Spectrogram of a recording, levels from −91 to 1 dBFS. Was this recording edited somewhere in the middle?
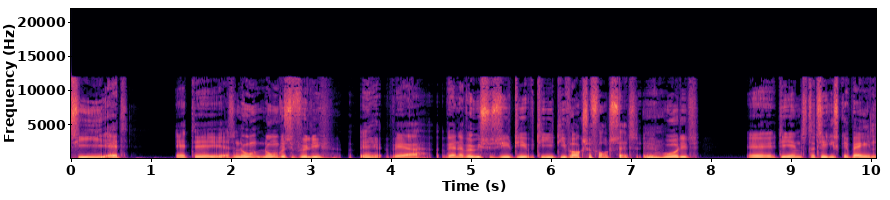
no; 0 cuts

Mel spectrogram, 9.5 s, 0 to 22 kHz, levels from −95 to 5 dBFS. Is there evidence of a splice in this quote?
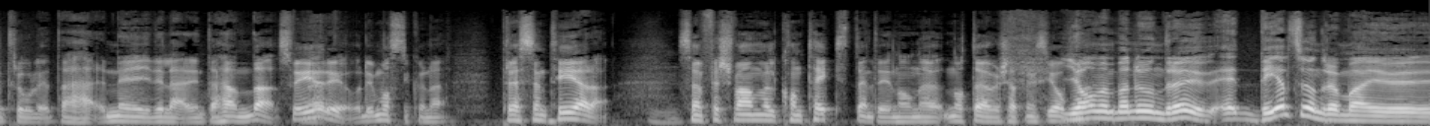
yes; 3 cuts; at 2.7 s, 5.8 s, 7.4 s

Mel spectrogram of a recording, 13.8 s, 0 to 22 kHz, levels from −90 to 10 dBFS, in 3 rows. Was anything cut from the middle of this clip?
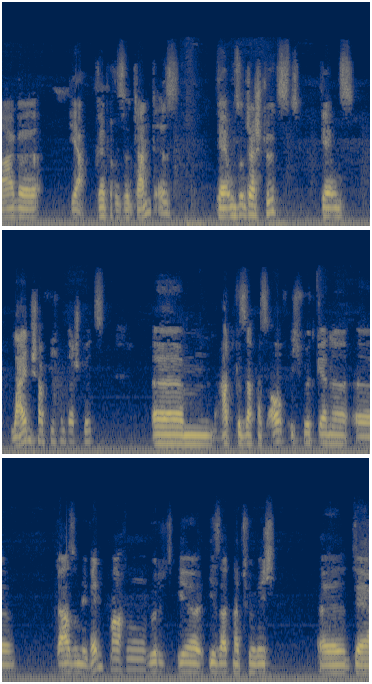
yes; 2 cuts; at 2.7 s, 11.0 s

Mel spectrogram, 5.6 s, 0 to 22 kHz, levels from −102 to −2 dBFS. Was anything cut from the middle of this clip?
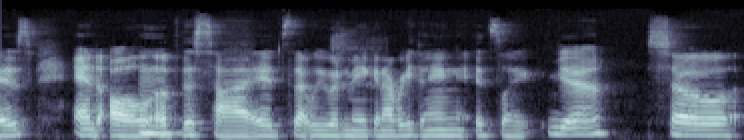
no; 0 cuts

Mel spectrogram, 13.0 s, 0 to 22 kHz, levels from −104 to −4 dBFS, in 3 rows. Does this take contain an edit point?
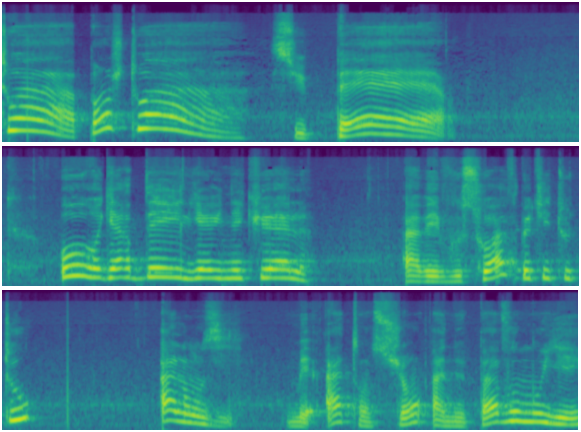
yes; 1 cut; at 8.2 s

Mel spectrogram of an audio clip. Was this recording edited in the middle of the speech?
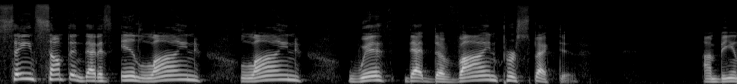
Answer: yes; 1 cut; at 2.4 s

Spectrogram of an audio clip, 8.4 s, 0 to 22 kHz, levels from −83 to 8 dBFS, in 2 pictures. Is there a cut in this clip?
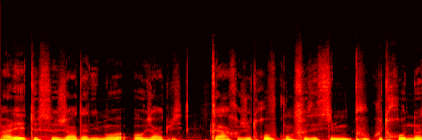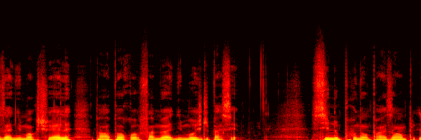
yes; 1 cut; at 6.2 s

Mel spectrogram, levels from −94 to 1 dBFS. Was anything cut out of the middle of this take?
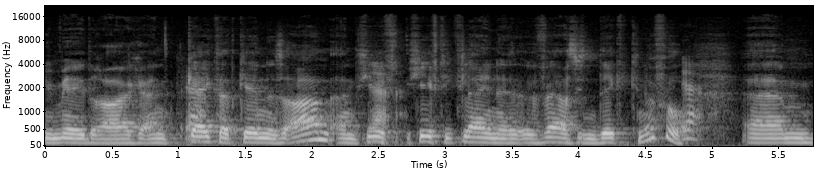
yes; 1 cut; at 4.0 s

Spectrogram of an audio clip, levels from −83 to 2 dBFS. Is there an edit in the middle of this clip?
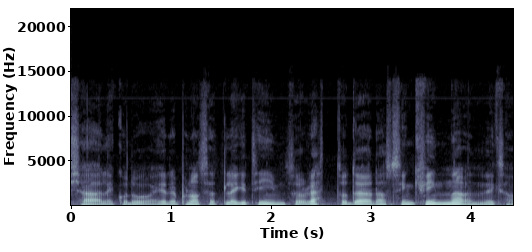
no; 0 cuts

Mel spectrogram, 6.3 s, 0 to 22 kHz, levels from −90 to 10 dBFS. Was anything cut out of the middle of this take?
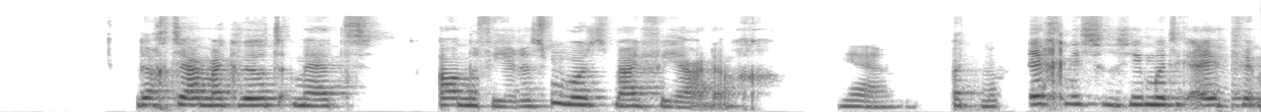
yes; 5 cuts; at 1.4 s, 2.4 s, 2.8 s, 4.0 s, 5.1 s

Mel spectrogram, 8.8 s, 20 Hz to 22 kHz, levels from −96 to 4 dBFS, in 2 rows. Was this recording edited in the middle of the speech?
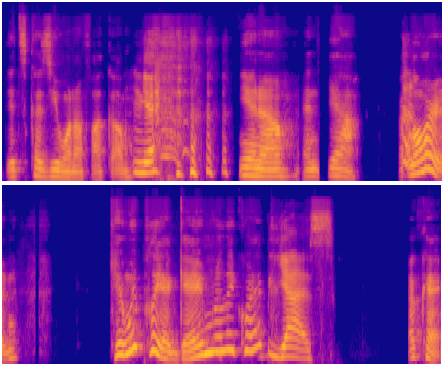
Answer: yes; 2 cuts; at 3.2 s, 4.0 s

